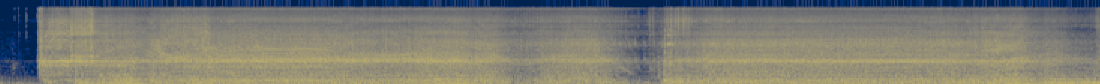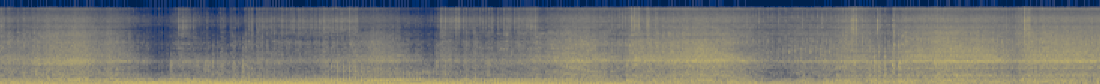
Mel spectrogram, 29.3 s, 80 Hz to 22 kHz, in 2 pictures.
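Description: Mitsubishi T120SS fuel-injected engine being started and running, with a short drop-out about eight and a half seconds in before it picks up again. The engine is hard to start (susah hidup).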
